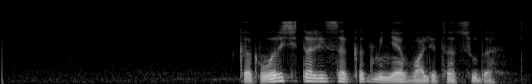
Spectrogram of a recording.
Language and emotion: Russian, neutral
